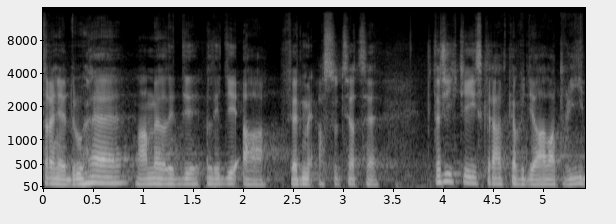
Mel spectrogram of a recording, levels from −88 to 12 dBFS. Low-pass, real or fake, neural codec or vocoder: 14.4 kHz; fake; codec, 44.1 kHz, 7.8 kbps, Pupu-Codec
